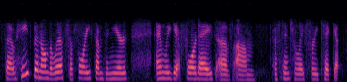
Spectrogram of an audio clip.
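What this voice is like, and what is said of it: Southern US Georgia accent. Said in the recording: “you can tell by my accent, that we lived a considerable amount of time in Georgia”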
